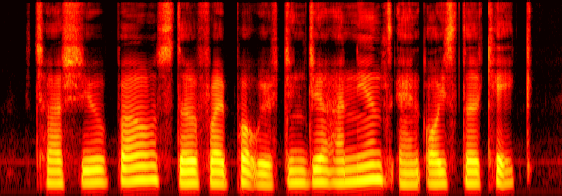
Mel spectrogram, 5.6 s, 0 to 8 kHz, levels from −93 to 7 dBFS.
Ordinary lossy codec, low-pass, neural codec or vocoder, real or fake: none; none; none; real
